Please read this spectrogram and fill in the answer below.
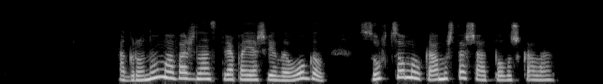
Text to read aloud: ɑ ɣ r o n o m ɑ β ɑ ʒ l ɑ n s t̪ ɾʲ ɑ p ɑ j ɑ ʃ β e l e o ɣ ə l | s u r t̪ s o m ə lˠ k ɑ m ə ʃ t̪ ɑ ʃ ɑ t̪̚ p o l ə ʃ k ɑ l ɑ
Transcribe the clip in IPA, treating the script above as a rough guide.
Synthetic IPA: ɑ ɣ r o n o m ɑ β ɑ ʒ l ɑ n s t̪ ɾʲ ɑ p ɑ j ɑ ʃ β e l e o ɣ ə l | s u r t̪ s o m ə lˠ k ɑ m ə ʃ t̪ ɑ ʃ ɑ t̪̚ p o l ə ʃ k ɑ l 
